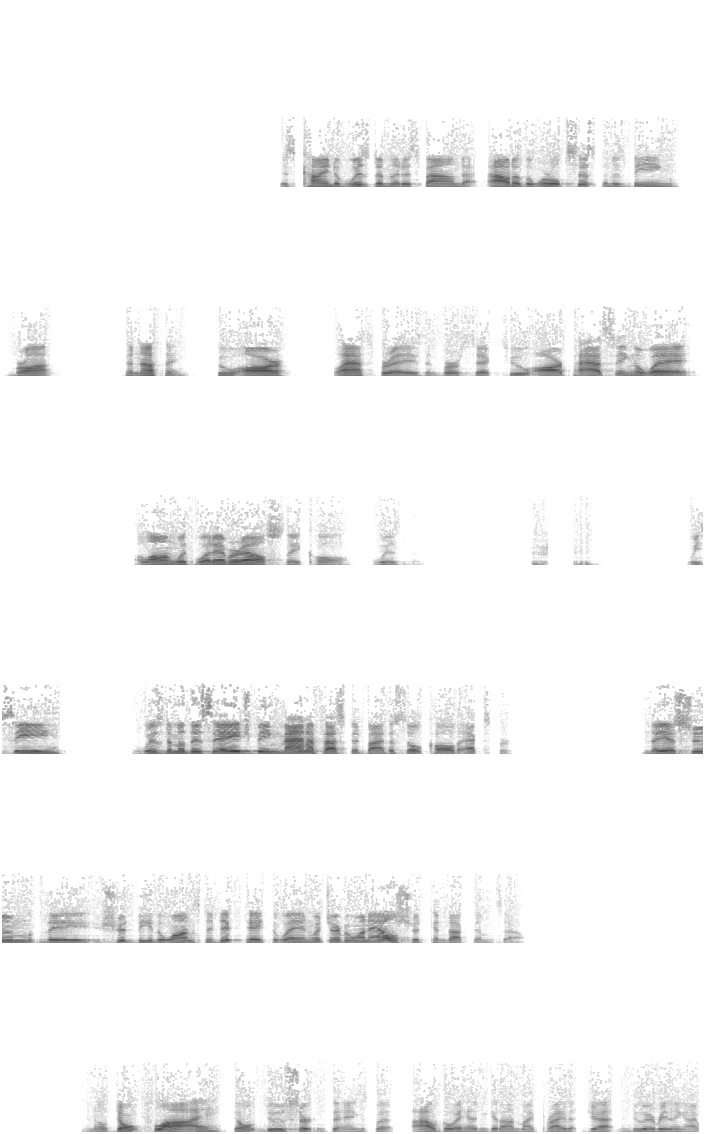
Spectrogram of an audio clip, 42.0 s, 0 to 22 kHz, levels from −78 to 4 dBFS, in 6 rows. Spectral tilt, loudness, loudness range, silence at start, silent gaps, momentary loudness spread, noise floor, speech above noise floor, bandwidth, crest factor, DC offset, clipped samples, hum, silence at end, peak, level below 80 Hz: -5 dB/octave; -32 LUFS; 10 LU; 2.8 s; none; 17 LU; -82 dBFS; 50 dB; 8.4 kHz; 22 dB; under 0.1%; under 0.1%; none; 0 s; -12 dBFS; -70 dBFS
